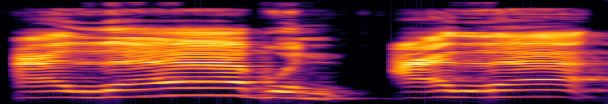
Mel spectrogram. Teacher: ദാലിന്റെ കൂടെ അലിഫ് മദ് വന്നിട്ടുണ്ട് രണ്ടനക്കം നീട്ടി കൊടുക്കുക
